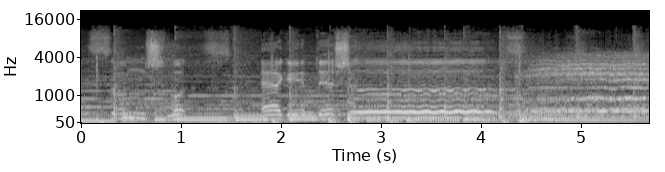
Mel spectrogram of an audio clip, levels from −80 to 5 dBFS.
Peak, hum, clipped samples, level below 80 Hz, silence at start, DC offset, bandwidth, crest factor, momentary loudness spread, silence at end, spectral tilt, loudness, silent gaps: 0 dBFS; none; under 0.1%; -28 dBFS; 0 s; under 0.1%; 13 kHz; 14 dB; 5 LU; 0 s; -5 dB/octave; -14 LUFS; none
